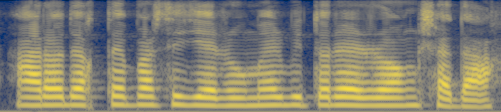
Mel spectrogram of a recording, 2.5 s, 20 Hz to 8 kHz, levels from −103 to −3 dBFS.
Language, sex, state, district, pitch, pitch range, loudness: Bengali, female, Assam, Hailakandi, 215 Hz, 205-220 Hz, -14 LUFS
